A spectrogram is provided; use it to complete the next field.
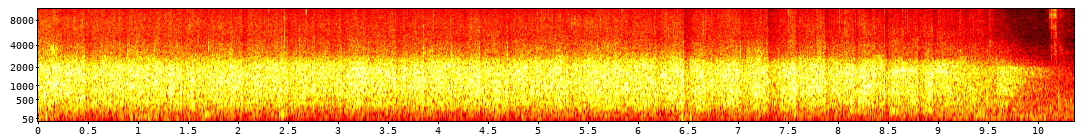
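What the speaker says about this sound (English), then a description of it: "please give them another round of applause" A large commencement audience applauds the ceremony's planners with loud, dense, sustained clapping that stays even for about ten seconds, then tapers off at the very end.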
